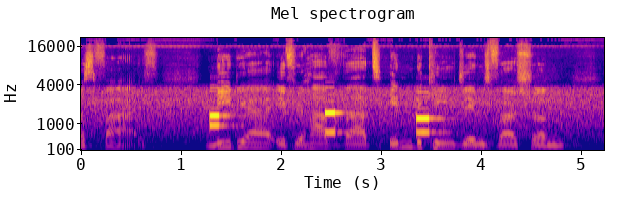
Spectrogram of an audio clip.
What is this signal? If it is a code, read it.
DTMF, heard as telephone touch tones, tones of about 120 ms, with room echo. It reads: 0 3 1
